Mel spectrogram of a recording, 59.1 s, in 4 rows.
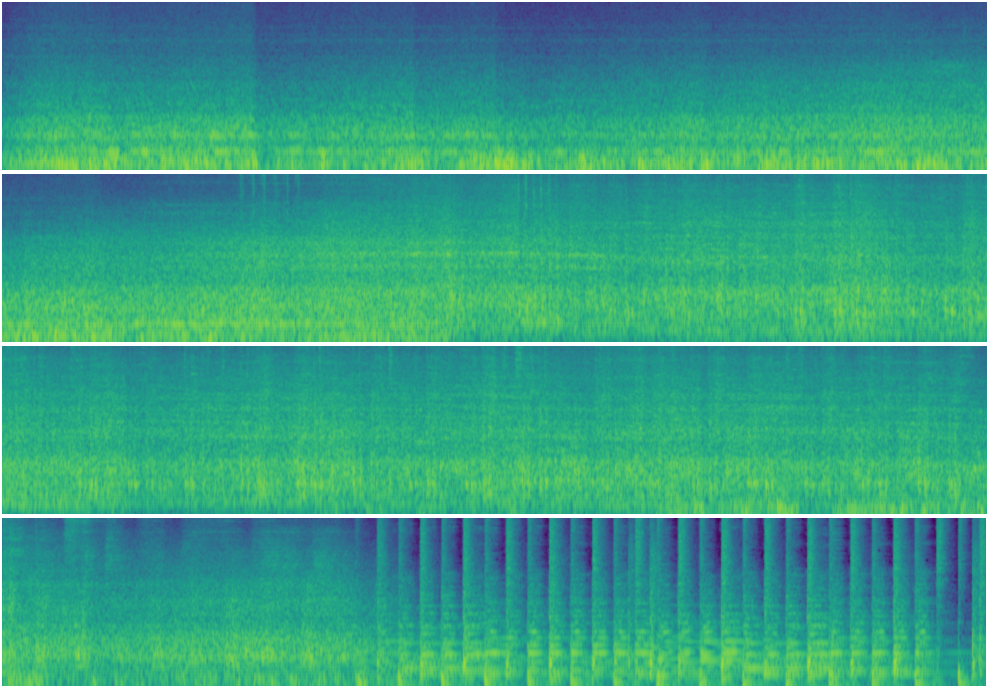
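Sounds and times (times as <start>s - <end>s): electric locomotive rumble and hum: 0.0s - 32.2s
wheels clacking over rail joints: 18.2s - 45.7s.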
